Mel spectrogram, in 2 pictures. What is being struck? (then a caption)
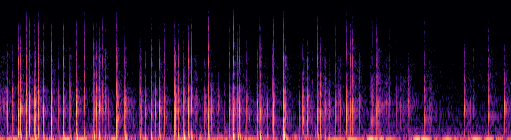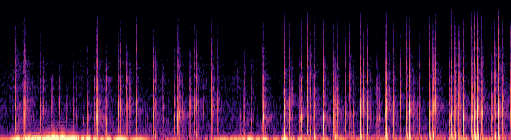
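Thin plastic water bottle filled with water. Long nails rapidly tap and scratch on a hollow, thin plastic Fiji water bottle filled with water, giving a dense stream of sharp clicks with occasional crinkling of the plastic. Midway, a low, muffled rumble swells briefly before the quick tapping and scratching carry on.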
